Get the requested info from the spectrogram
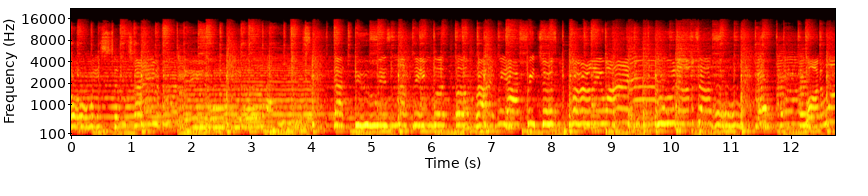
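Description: Live band playing, with a woman singing lead into a microphone over a drum kit and band accompaniment.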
